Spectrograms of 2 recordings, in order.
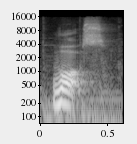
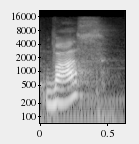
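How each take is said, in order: First: The vowel is shifted toward an o sound. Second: The vowel is a clear a sound. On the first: "zu einem O" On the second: "das A"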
